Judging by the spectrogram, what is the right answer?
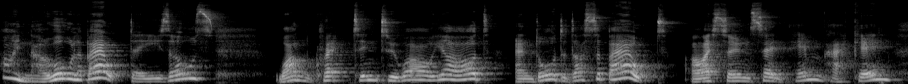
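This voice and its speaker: A woman's voice: mid-range voice, very animated, slow, a little mellow. A woman voicing a boastful, self-important male engine in a storybook, in an echoey room. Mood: bragging. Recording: roomy, echoing home recording.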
